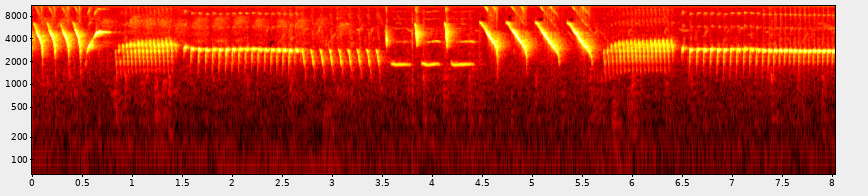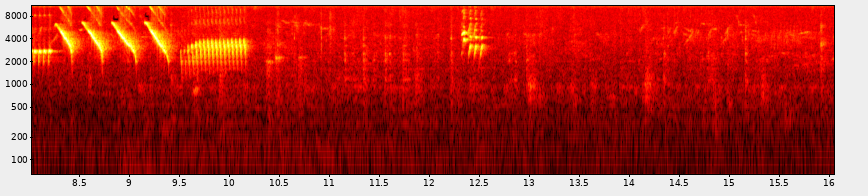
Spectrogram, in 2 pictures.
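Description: Male canary in full song: fast trills of repeated down-slurred notes alternating with long, even rolls, stopping about ten seconds in. A single short chirp follows a couple of seconds later.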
